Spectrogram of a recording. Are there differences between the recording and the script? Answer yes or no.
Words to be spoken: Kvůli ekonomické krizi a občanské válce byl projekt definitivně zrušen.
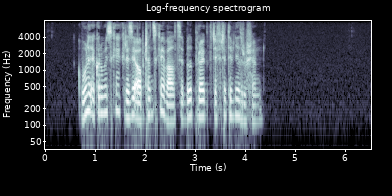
no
